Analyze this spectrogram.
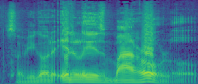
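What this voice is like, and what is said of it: Italian accent on a word. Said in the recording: “Notice the Italian accent.”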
